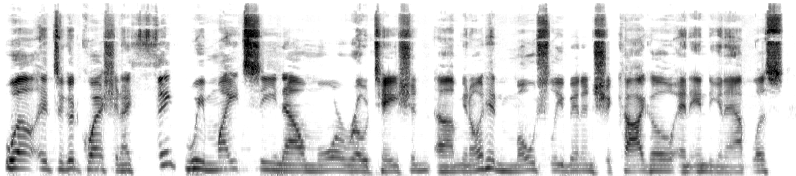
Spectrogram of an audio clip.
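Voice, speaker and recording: A man's voice: medium pitch, fairly even intonation, moderate pace, hardly any pauses, a bit bright, no room sound. A middle-aged man who grew up in Iowa, talking as a guest on a sports show. He works as a radio play-by-play broadcaster and speaks in a mid-range voice. He thinks aloud, with plenty of fillers and restarts. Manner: thoughtful, many fillers and restarts. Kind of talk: casual sports talk.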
